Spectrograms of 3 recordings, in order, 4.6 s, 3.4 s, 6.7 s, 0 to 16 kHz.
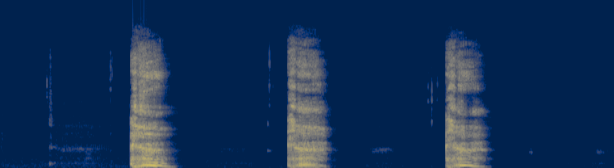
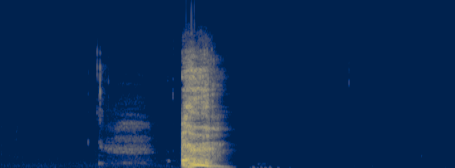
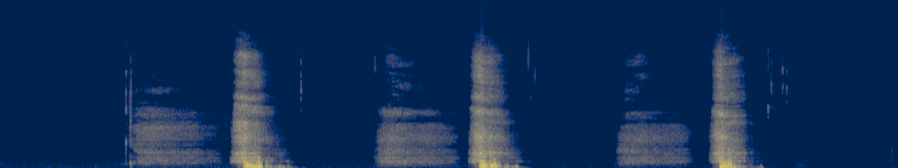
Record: {"three_cough_length": "4.6 s", "three_cough_amplitude": 29831, "three_cough_signal_mean_std_ratio": 0.33, "cough_length": "3.4 s", "cough_amplitude": 32234, "cough_signal_mean_std_ratio": 0.23, "exhalation_length": "6.7 s", "exhalation_amplitude": 32767, "exhalation_signal_mean_std_ratio": 0.25, "survey_phase": "beta (2021-08-13 to 2022-03-07)", "age": "18-44", "gender": "Female", "wearing_mask": "No", "symptom_none": true, "symptom_onset": "7 days", "smoker_status": "Never smoked", "respiratory_condition_asthma": false, "respiratory_condition_other": false, "recruitment_source": "Test and Trace", "submission_delay": "2 days", "covid_test_result": "Positive", "covid_test_method": "ePCR"}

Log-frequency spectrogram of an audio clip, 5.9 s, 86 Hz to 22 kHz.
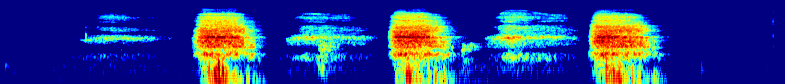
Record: {"exhalation_length": "5.9 s", "exhalation_amplitude": 13738, "exhalation_signal_mean_std_ratio": 0.41, "survey_phase": "beta (2021-08-13 to 2022-03-07)", "age": "18-44", "gender": "Female", "wearing_mask": "No", "symptom_cough_any": true, "symptom_runny_or_blocked_nose": true, "symptom_shortness_of_breath": true, "symptom_sore_throat": true, "symptom_fatigue": true, "symptom_headache": true, "symptom_onset": "3 days", "smoker_status": "Current smoker (11 or more cigarettes per day)", "respiratory_condition_asthma": false, "respiratory_condition_other": false, "recruitment_source": "Test and Trace", "submission_delay": "1 day", "covid_test_result": "Positive", "covid_test_method": "RT-qPCR", "covid_ct_value": 22.3, "covid_ct_gene": "ORF1ab gene"}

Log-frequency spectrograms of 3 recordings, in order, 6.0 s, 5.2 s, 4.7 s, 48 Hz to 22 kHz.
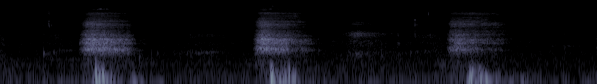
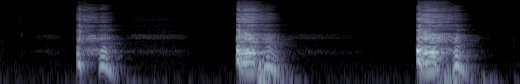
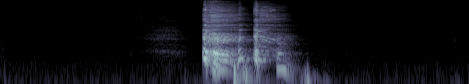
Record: {"exhalation_length": "6.0 s", "exhalation_amplitude": 693, "exhalation_signal_mean_std_ratio": 0.43, "three_cough_length": "5.2 s", "three_cough_amplitude": 12052, "three_cough_signal_mean_std_ratio": 0.33, "cough_length": "4.7 s", "cough_amplitude": 8915, "cough_signal_mean_std_ratio": 0.27, "survey_phase": "alpha (2021-03-01 to 2021-08-12)", "age": "45-64", "gender": "Male", "wearing_mask": "No", "symptom_cough_any": true, "symptom_diarrhoea": true, "symptom_change_to_sense_of_smell_or_taste": true, "symptom_loss_of_taste": true, "symptom_onset": "3 days", "smoker_status": "Ex-smoker", "respiratory_condition_asthma": true, "respiratory_condition_other": false, "recruitment_source": "Test and Trace", "submission_delay": "2 days", "covid_test_result": "Positive", "covid_test_method": "RT-qPCR", "covid_ct_value": 12.9, "covid_ct_gene": "ORF1ab gene", "covid_ct_mean": 14.1, "covid_viral_load": "23000000 copies/ml", "covid_viral_load_category": "High viral load (>1M copies/ml)"}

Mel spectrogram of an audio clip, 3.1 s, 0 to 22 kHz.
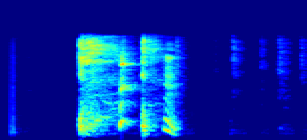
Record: {"cough_length": "3.1 s", "cough_amplitude": 31021, "cough_signal_mean_std_ratio": 0.38, "survey_phase": "beta (2021-08-13 to 2022-03-07)", "age": "18-44", "gender": "Female", "wearing_mask": "No", "symptom_cough_any": true, "symptom_runny_or_blocked_nose": true, "smoker_status": "Never smoked", "respiratory_condition_asthma": false, "respiratory_condition_other": false, "recruitment_source": "REACT", "submission_delay": "1 day", "covid_test_result": "Negative", "covid_test_method": "RT-qPCR", "influenza_a_test_result": "Negative", "influenza_b_test_result": "Negative"}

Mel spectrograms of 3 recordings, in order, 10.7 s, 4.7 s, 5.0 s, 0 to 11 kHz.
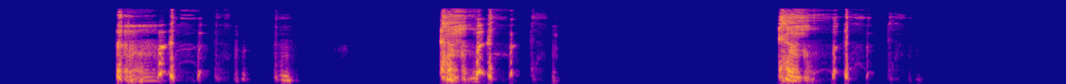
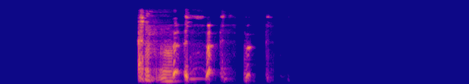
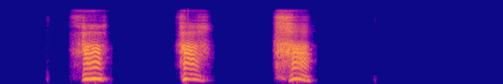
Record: {"three_cough_length": "10.7 s", "three_cough_amplitude": 29235, "three_cough_signal_mean_std_ratio": 0.25, "cough_length": "4.7 s", "cough_amplitude": 13394, "cough_signal_mean_std_ratio": 0.23, "exhalation_length": "5.0 s", "exhalation_amplitude": 31447, "exhalation_signal_mean_std_ratio": 0.3, "survey_phase": "alpha (2021-03-01 to 2021-08-12)", "age": "45-64", "gender": "Female", "wearing_mask": "No", "symptom_none": true, "smoker_status": "Ex-smoker", "respiratory_condition_asthma": true, "respiratory_condition_other": false, "recruitment_source": "REACT", "submission_delay": "1 day", "covid_test_result": "Negative", "covid_test_method": "RT-qPCR"}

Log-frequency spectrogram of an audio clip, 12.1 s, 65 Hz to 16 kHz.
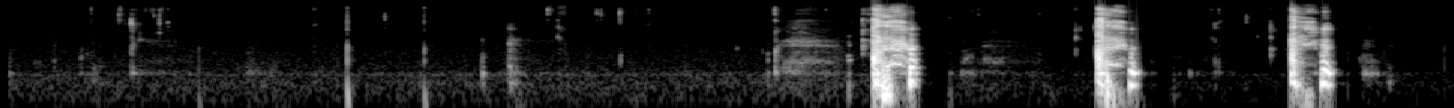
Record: {"cough_length": "12.1 s", "cough_amplitude": 32768, "cough_signal_mean_std_ratio": 0.19, "survey_phase": "beta (2021-08-13 to 2022-03-07)", "age": "65+", "gender": "Female", "wearing_mask": "No", "symptom_none": true, "smoker_status": "Never smoked", "respiratory_condition_asthma": false, "respiratory_condition_other": false, "recruitment_source": "REACT", "submission_delay": "1 day", "covid_test_result": "Negative", "covid_test_method": "RT-qPCR", "influenza_a_test_result": "Negative", "influenza_b_test_result": "Negative"}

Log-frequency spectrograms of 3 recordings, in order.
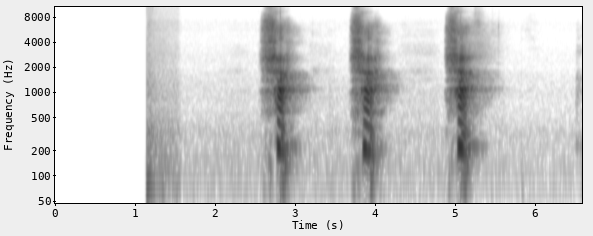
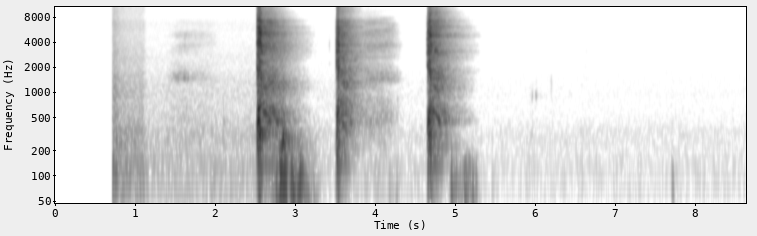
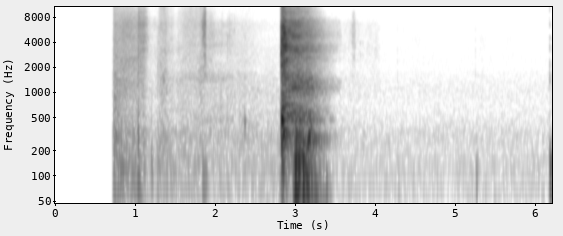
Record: {"exhalation_length": "6.6 s", "exhalation_amplitude": 26027, "exhalation_signal_mean_std_ratio": 0.29, "three_cough_length": "8.6 s", "three_cough_amplitude": 26028, "three_cough_signal_mean_std_ratio": 0.19, "cough_length": "6.2 s", "cough_amplitude": 26028, "cough_signal_mean_std_ratio": 0.19, "survey_phase": "beta (2021-08-13 to 2022-03-07)", "age": "18-44", "gender": "Female", "wearing_mask": "No", "symptom_cough_any": true, "symptom_runny_or_blocked_nose": true, "symptom_sore_throat": true, "symptom_fatigue": true, "symptom_headache": true, "symptom_other": true, "symptom_onset": "3 days", "smoker_status": "Never smoked", "respiratory_condition_asthma": false, "respiratory_condition_other": false, "recruitment_source": "Test and Trace", "submission_delay": "2 days", "covid_test_result": "Positive", "covid_test_method": "ePCR"}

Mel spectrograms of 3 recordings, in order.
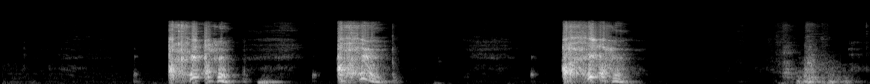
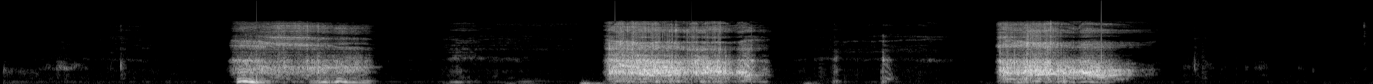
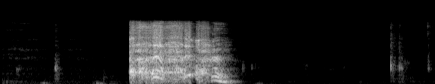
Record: {"three_cough_length": "8.7 s", "three_cough_amplitude": 32768, "three_cough_signal_mean_std_ratio": 0.37, "exhalation_length": "13.7 s", "exhalation_amplitude": 31587, "exhalation_signal_mean_std_ratio": 0.44, "cough_length": "4.4 s", "cough_amplitude": 32768, "cough_signal_mean_std_ratio": 0.39, "survey_phase": "beta (2021-08-13 to 2022-03-07)", "age": "65+", "gender": "Male", "wearing_mask": "No", "symptom_cough_any": true, "smoker_status": "Current smoker (11 or more cigarettes per day)", "respiratory_condition_asthma": false, "respiratory_condition_other": true, "recruitment_source": "REACT", "submission_delay": "1 day", "covid_test_result": "Negative", "covid_test_method": "RT-qPCR"}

